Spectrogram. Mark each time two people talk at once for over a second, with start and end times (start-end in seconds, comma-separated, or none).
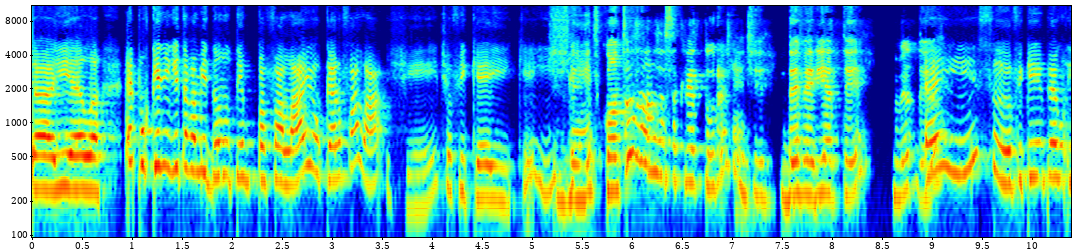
none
